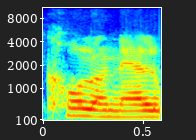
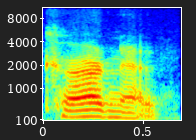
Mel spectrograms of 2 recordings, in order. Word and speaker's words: colonel: We got a spelling with an L and a pronunciation with an R. And so today we write it down this way, but we pronounce we don't pronounce it colonel, we pronounce it colonel.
